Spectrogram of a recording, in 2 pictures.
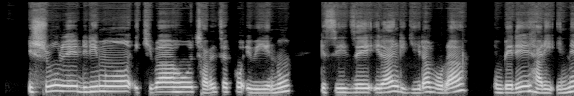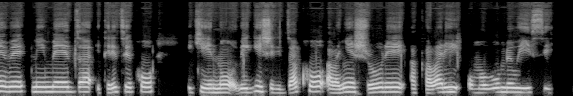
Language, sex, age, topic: Rundi, male, 36-49, education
